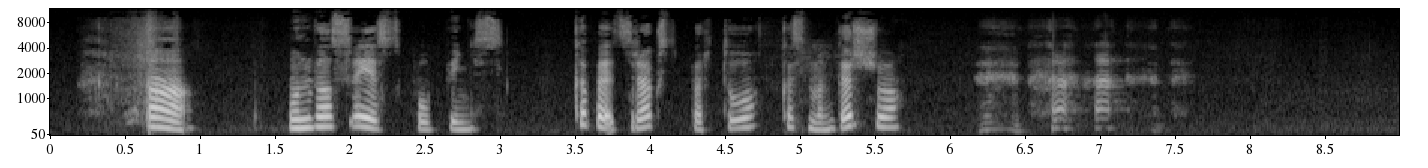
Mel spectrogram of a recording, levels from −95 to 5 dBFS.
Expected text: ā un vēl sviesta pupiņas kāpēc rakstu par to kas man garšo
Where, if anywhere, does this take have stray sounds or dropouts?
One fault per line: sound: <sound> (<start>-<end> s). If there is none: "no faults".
sound: laugh (6.2-7.7 s)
